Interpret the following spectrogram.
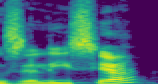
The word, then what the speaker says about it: Zelecia: Good morning, Zelecia. Am I pronouncing your name properly?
